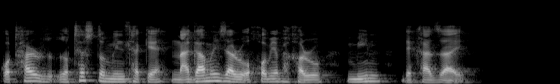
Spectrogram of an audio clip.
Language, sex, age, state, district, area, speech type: Assamese, male, 30-45, Assam, Jorhat, urban, spontaneous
